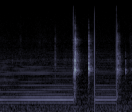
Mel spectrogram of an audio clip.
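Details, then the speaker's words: TEFAL coffee grinder powered on: steady low electrical hum or buzz with no blade spin-up; the motor hums but does not turn, shaft seized. "Uh, it's not working. Um, it's just making a a humming noise um when you power it."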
